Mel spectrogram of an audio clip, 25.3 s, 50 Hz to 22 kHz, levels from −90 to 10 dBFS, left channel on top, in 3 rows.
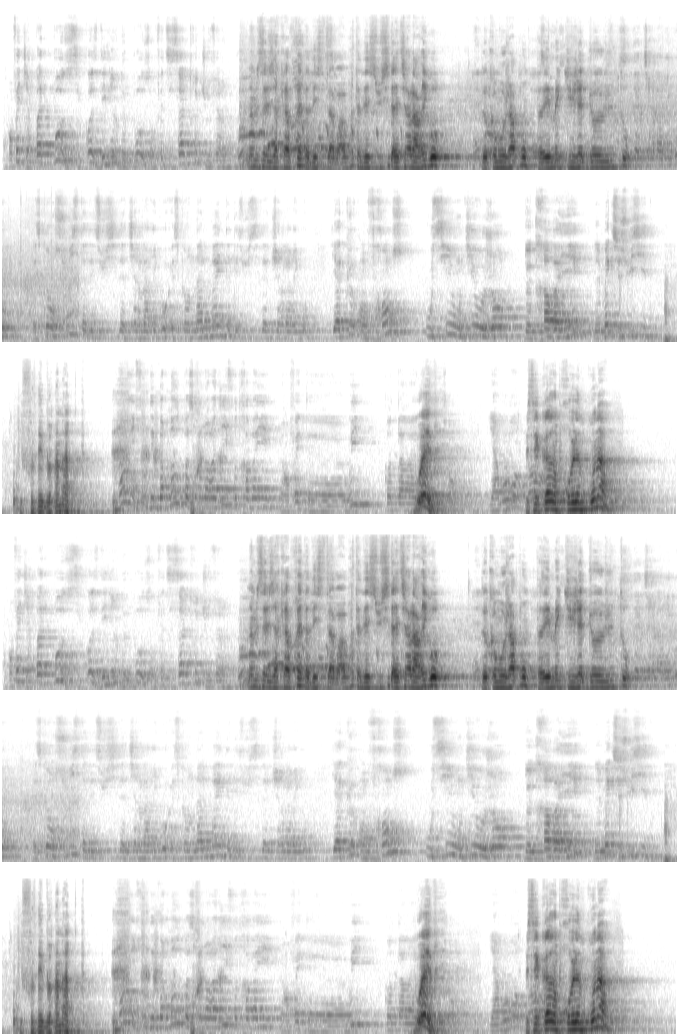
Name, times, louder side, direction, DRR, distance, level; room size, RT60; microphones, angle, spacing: voice 1, 0.1-3.2 3.5-4.5 5.9-13.5 13.7-16.6 18.3-22.1 22.5-22.6 22.9-23.7, left 1 dB, 35° left, 2.7 m, -44 dB
sound 1, 3.0-9.4, left 2 dB, 60° left, 1.2 m, -42 dB
voice 2, 3.1-5.6 6.0-7.9 17.0-17.8 18.3-18.4 22.0-22.3 23.5-24.7, right 2 dB, 15° right, 0.4 m, -21 dB
10.5 x 9.0 x 8.4 m
head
